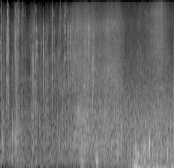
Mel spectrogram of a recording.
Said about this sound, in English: Oh! Oh, it's so windy! My feet are wet!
